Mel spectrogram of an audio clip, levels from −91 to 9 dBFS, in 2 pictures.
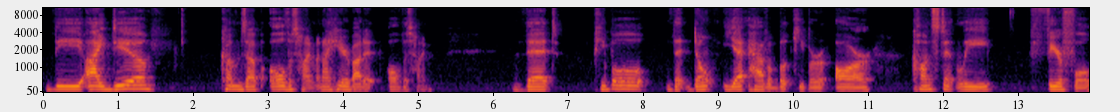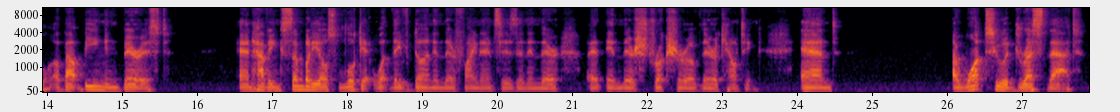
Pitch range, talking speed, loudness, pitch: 95-120 Hz, 120 wpm, -26 LUFS, 110 Hz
